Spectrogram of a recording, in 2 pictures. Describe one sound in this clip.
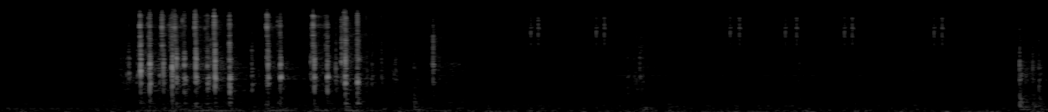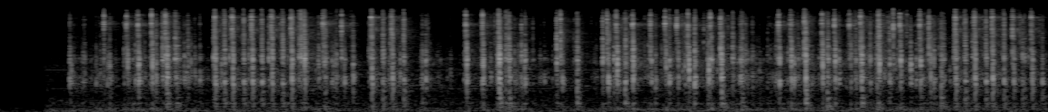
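Keys clatter rapidly on a computer keyboard.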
